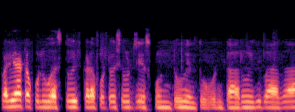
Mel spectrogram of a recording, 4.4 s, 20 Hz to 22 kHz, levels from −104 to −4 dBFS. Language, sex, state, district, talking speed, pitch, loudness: Telugu, female, Telangana, Karimnagar, 120 wpm, 200 Hz, -20 LUFS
